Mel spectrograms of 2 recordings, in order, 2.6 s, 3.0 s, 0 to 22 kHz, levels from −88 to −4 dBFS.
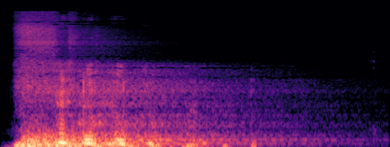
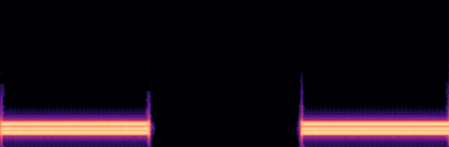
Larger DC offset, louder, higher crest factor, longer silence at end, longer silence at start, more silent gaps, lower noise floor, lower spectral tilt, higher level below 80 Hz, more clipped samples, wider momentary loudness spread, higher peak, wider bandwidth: neither; second, -17 LUFS vs -11 LUFS; first, 18 dB vs 10 dB; first, 0.9 s vs 0 s; about the same, 0.1 s vs 0 s; neither; second, -57 dBFS vs -89 dBFS; second, -8 dB/octave vs -12.5 dB/octave; first, -24 dBFS vs -80 dBFS; neither; first, 19 LU vs 4 LU; about the same, 0 dBFS vs -2 dBFS; first, 13.5 kHz vs 0.9 kHz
